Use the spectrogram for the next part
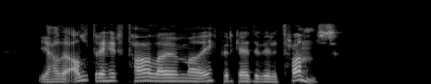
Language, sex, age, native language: Icelandic, male, 20-29, Icelandic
